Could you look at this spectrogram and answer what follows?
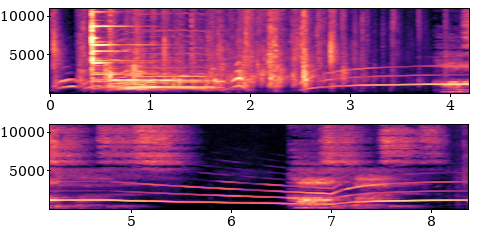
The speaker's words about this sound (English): Consequences. Is that the consequences siren? Is someone facing consequences? I didn't even realize that alarm still worked. It's been so long since we've heard it.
